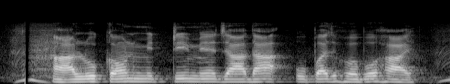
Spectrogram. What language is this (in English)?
Magahi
